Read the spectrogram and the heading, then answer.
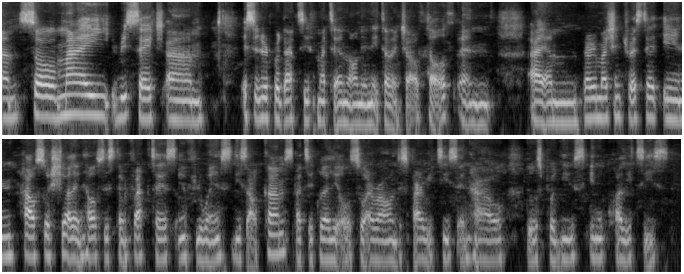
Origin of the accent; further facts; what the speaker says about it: Ghana; moved away as an adult; now in United States; So I am from Ghana, so maybe I started doing global health before I even knew what global health was. I was trained as a medical doctor in Ghana, and I came to the U.S. to do public health.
